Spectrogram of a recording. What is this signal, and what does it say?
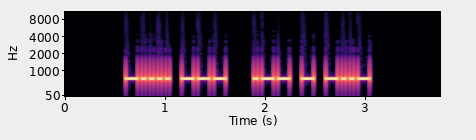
Morse code, heard as a keyed tone, about 30 wpm, 700 Hz. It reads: 6O WTX
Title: Winter Field Day Exchanges Encore 30wpm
